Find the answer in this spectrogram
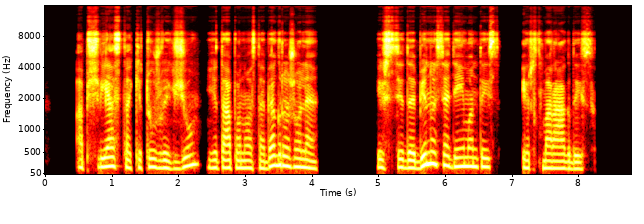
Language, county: Lithuanian, Kaunas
